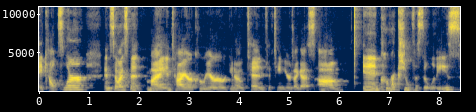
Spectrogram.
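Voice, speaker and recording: A woman with a Southern accent. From Alabama (Montgomery). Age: 30s. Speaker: counselor and coach's wife. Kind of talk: casual interview chat. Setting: podcast interview.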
